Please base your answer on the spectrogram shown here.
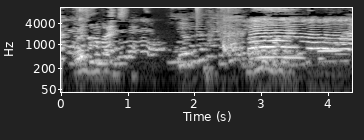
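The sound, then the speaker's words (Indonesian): A baby crying among children at play, with child voices talking in short bursts before a sustained high wailing cry takes over for the last second and a half. “dedenya nangis. Dede nangis.”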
